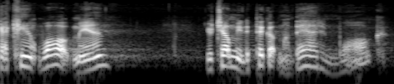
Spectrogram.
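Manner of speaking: quiet, halting disbelief turning to wonder; paralytic's stunned inner voice. Pretend. Paralytic stunned by the command, quiet and halting. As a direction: murmur it as if to yourself, amazed. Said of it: "What did he think? Like".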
